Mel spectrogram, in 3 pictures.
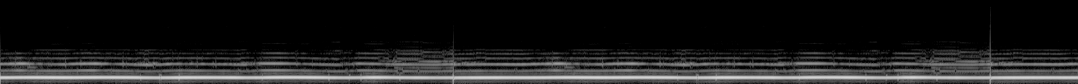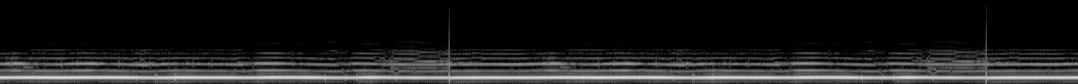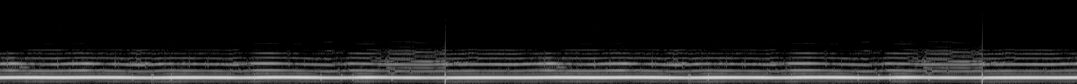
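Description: A dog-like howl held on one steady pitch without a break, wavering only slightly.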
